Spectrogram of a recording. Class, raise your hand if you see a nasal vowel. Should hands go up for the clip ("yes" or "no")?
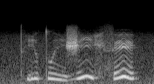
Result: no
